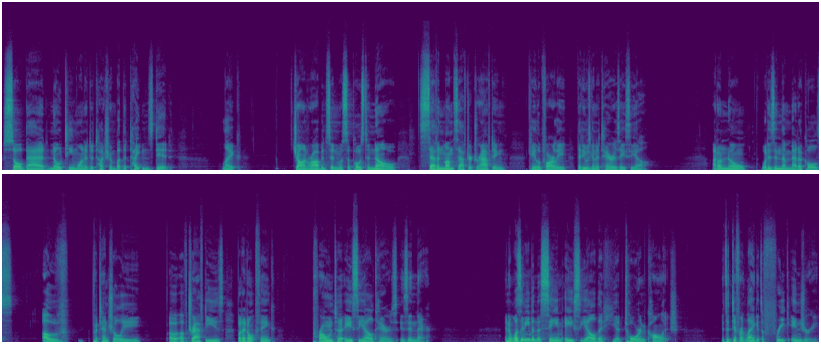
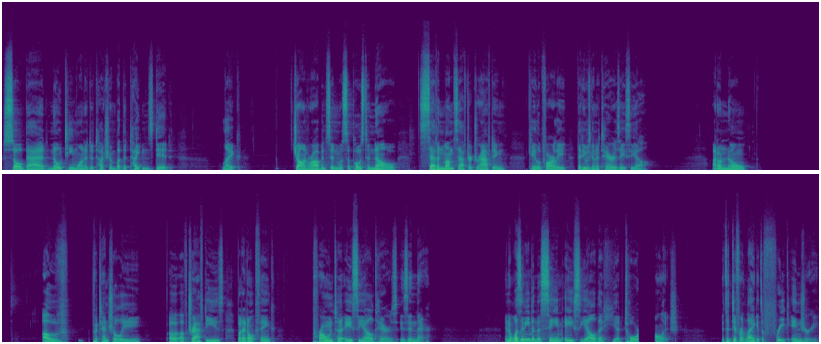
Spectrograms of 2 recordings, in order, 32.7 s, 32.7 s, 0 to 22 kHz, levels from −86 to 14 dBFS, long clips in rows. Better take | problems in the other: first | audio cutting out; at 15 s for 1.5 s and at 29 s

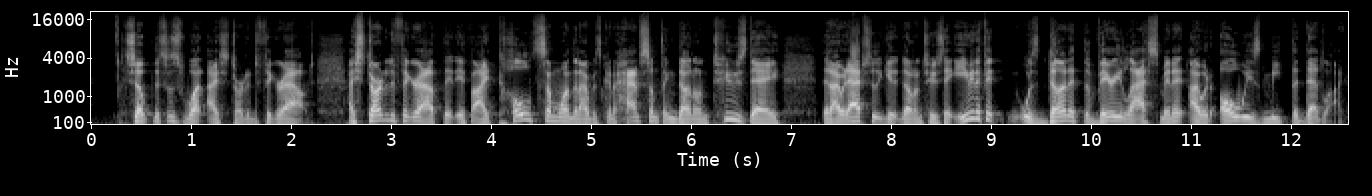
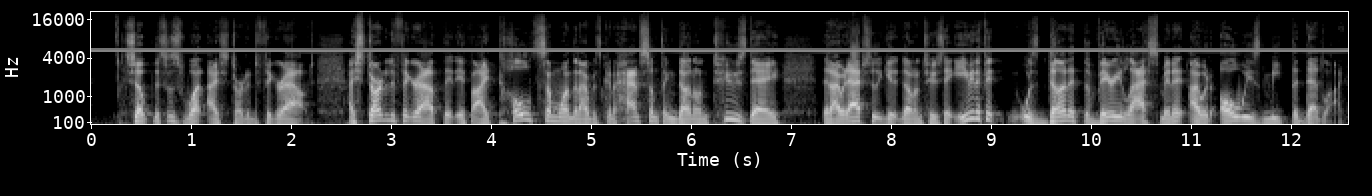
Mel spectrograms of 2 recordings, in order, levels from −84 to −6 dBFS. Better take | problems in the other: first | high-pitched whine; loud; throughout; 5.5 kHz, 8 dB below the speech

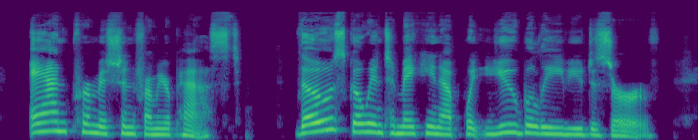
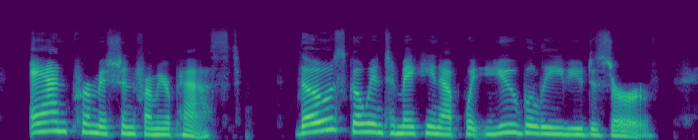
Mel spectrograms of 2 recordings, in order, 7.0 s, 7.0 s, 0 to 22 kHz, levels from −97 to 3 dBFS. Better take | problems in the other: first | muffled; very; fading above 2.5 kHz

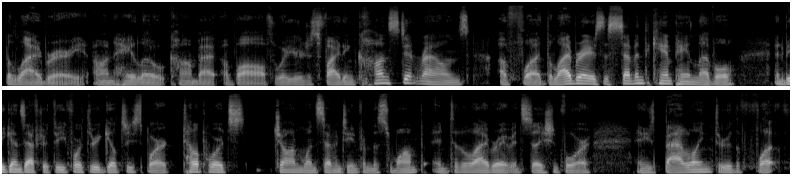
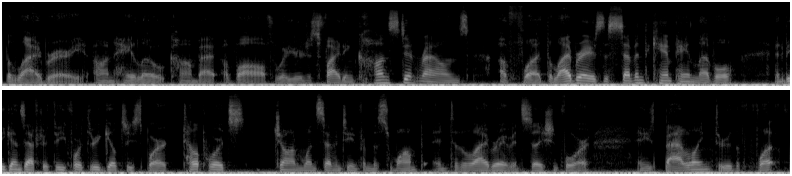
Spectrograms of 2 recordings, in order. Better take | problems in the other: first | low rumble; noticeable; throughout; 15 dB below the speech

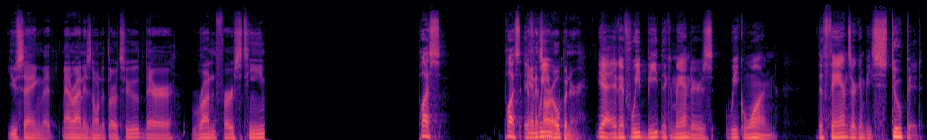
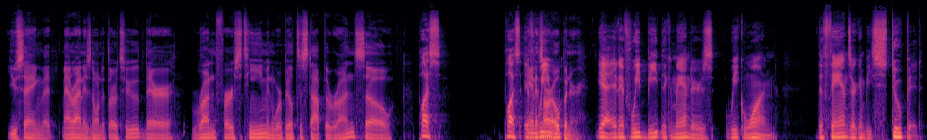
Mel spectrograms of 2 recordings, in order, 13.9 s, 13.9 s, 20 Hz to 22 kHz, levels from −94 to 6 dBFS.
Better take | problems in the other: second | audio cutting out; at 4 s for 2.5 s

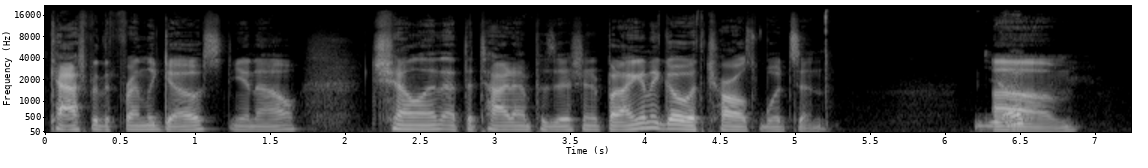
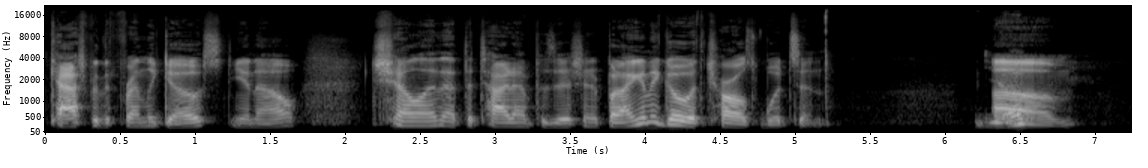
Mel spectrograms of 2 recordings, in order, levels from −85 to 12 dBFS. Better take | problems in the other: first | thin; somewhat; fading below 300 Hz

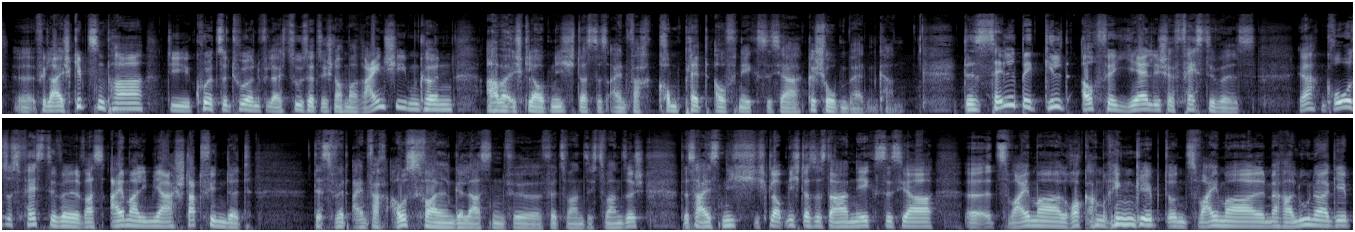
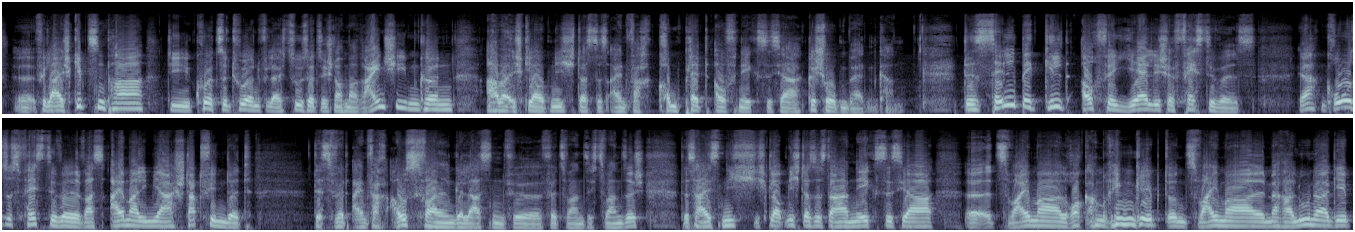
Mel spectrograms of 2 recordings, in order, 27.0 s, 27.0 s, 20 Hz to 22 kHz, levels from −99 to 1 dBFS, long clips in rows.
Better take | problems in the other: first | distortion; slight; 10 dB below the speech

